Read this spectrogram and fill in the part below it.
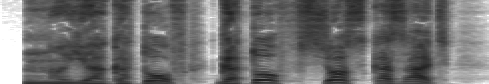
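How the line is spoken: Exclamation. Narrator (Russian): воскликнул Бонасье

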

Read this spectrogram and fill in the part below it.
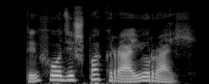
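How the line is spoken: Irritated, curt. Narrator (Russian): раздраженно бросил ректор

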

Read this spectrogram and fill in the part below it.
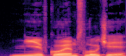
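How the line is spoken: Barked. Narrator (Russian): рявкнул Витковский

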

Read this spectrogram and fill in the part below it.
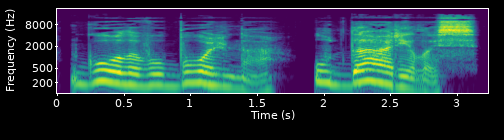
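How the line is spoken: Moaning in pain. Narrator (Russian): простонала

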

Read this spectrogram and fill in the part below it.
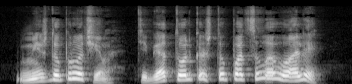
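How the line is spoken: Snide guffaw. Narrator (Russian): ехидно заржал Задов

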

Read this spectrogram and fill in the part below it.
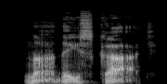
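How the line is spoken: Gloomy mocking mimicry. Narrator (Russian): уныло передразнил Подмухин

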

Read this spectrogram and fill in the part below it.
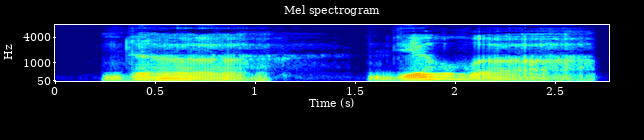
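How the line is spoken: Drawn-out drawl. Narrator (Russian): протянул Костя

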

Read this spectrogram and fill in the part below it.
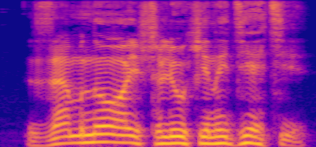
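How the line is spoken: Roared. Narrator (Russian): проревела она

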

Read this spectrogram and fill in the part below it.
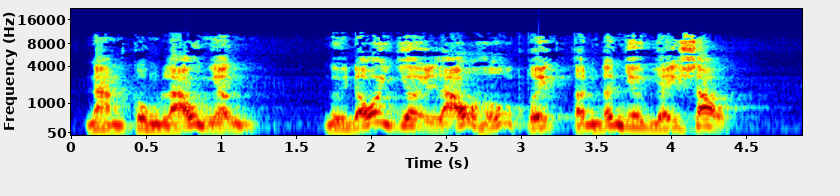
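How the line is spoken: Trembling with anger. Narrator (Vietnamese): Hầu tẩu Tào Di tức giận đến toàn thân rung lên bần bật nói

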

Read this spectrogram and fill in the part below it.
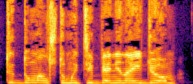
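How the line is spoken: Squeaky voice faking gruffness. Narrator (Russian): Стараясь придать грубости своему голосу, пропищал бандит

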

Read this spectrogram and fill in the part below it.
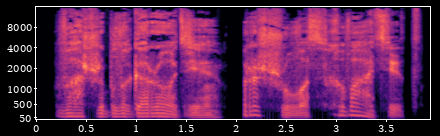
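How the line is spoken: Soft but steely. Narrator (Russian): произнесла дворянка на первый взгляд будто мягко, однако же в ее голосе явственно слышались стальные нотки

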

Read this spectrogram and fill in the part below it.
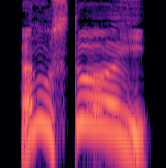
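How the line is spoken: Shout drowned by roar. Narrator (Russian): крикнул тот, но его голос потонул в реве пожара

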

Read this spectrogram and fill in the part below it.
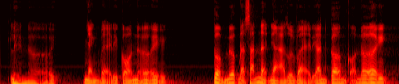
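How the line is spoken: Old man muttering to himself. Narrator (Vietnamese): ông tự lẩm bẩm, động viên mình

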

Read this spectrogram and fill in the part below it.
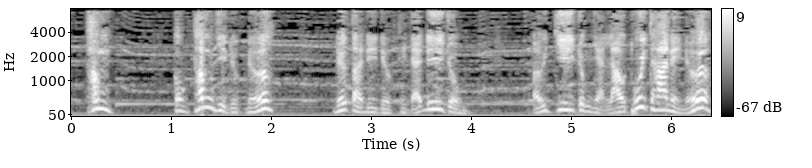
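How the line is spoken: Roaring. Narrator (Vietnamese): Đinh Điển gầm lên

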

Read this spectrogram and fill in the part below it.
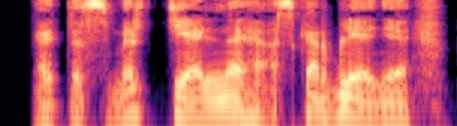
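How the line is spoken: Hiss through teeth. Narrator (Russian): прошипел сквозь зубы

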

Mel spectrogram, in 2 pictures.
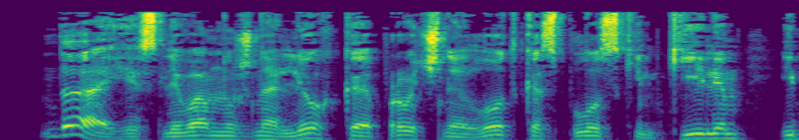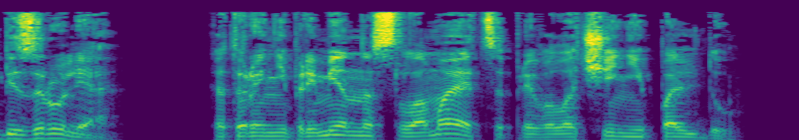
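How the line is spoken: Plain. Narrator (Russian): сказал капитан Фиджеймс

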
